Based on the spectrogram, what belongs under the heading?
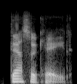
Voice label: "desiccate", American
